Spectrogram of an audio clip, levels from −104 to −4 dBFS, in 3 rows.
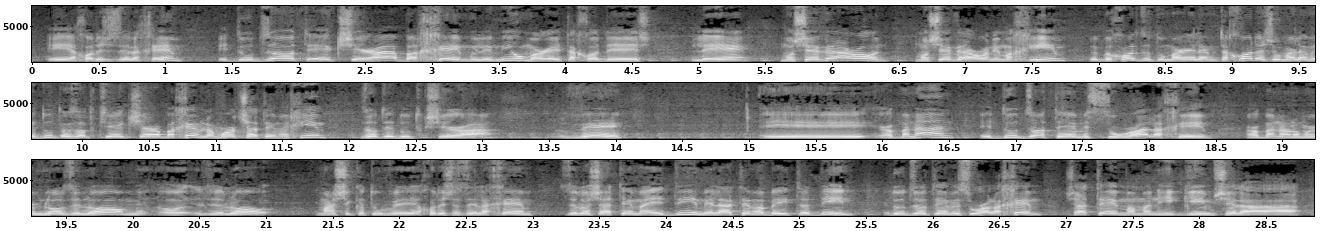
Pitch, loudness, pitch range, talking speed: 210 Hz, -15 LUFS, 170-245 Hz, 155 wpm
